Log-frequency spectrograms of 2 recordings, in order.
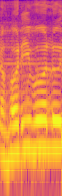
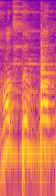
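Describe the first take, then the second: First: The phrase is pronounced clearly with normal sounds. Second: The phrase is mumbled with blurred, doubled consonants. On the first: "তখন হরি বল উচ্চারণ হয় না।" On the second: "কি উচ্চারণ হয়? না হব্বি বদ্দ"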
